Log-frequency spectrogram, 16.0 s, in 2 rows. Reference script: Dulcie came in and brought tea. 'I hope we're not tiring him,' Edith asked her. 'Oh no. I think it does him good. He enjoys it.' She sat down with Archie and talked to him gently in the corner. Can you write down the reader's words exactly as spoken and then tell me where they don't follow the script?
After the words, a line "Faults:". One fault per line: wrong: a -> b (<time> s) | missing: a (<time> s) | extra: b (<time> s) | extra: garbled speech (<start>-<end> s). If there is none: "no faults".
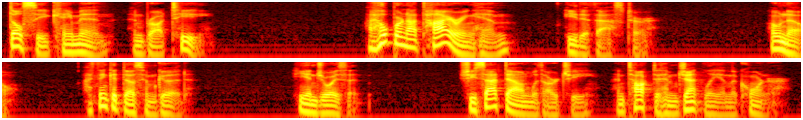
Dulcie came in and brought tea. 'I hope we're not tiring him,' Edith asked her. 'Oh no. I think it does him good. He enjoys it.' She sat down with Archie and talked to him gently in the corner.
Faults:
no faults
